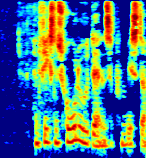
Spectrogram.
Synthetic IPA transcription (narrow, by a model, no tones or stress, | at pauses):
hænfe̝ɡ̥sinsɡ̥o̝ːləuðˠd̥æn̰l̩səpʰɒ̽me̝sd̥ɐ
